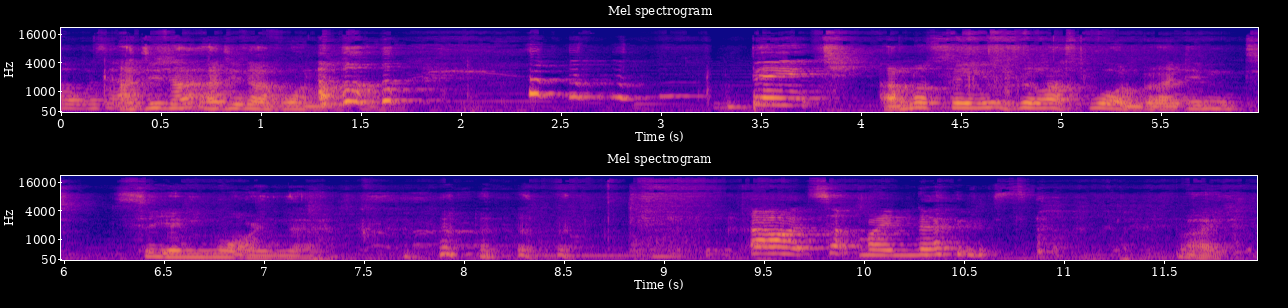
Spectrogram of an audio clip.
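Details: Young woman with Tourette syndrome whose involuntary vocal tics interrupt her speech; Tourette syndrome (vocal tics).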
